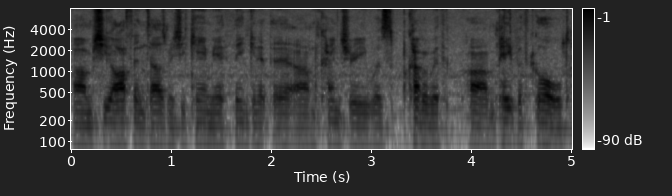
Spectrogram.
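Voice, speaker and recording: A man's voice: deep voice, level tone, brisk, darkish tone, slight background noise. A young man giving an earnest interview as a political candidate, fluent but with many ums. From Brooklyn, New York. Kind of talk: TV interview answers. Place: TV studio.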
